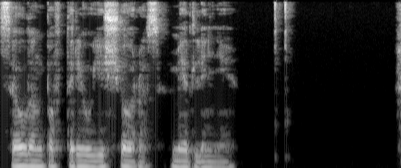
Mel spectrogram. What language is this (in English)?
Russian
